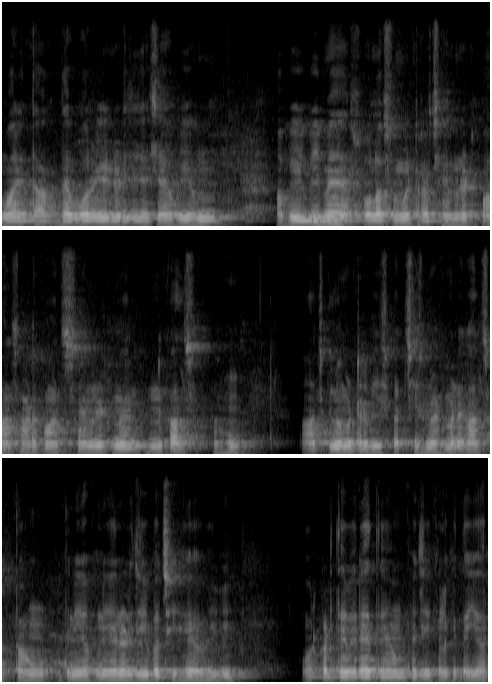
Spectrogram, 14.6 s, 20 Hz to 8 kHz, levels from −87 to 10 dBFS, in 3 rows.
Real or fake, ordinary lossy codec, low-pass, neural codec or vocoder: real; none; 7.2 kHz; none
